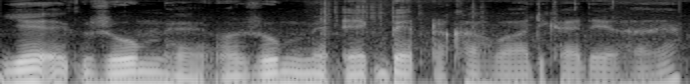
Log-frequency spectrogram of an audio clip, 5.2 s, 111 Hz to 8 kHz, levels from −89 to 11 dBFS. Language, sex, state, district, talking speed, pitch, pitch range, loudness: Hindi, male, Arunachal Pradesh, Lower Dibang Valley, 175 wpm, 95 Hz, 85-100 Hz, -17 LUFS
